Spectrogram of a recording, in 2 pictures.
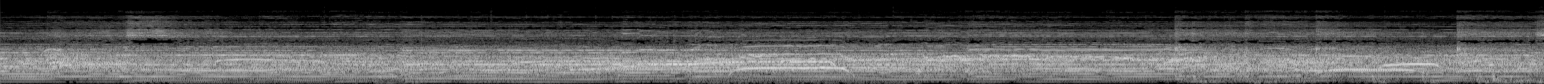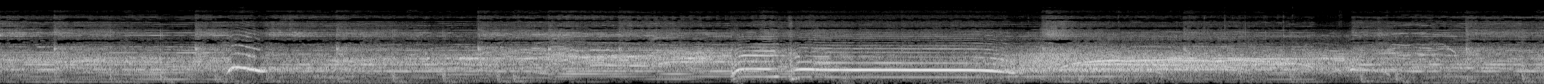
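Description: Live concert music through a large hall's PA, with wordless sung lines gliding up and down and a long held note near the end, as the crowd cheers and shouts.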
